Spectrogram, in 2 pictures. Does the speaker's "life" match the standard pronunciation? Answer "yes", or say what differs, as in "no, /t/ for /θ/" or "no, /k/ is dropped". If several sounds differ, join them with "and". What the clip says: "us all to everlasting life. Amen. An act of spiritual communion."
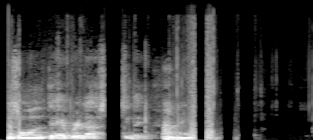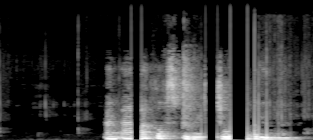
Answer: no, /f/ is dropped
